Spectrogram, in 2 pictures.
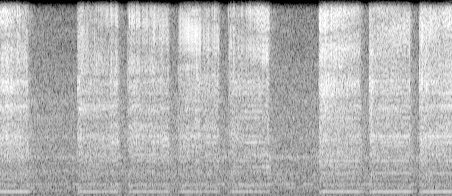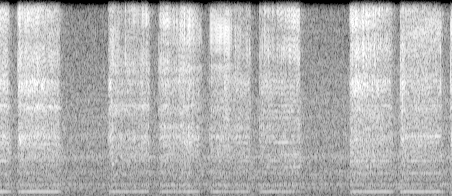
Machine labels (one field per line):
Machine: slide rail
